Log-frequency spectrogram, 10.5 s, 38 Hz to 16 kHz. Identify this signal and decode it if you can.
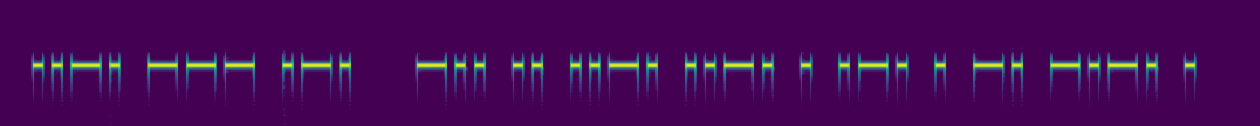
Morse code, heard as a keyed tone, about 15 wpm, 700 Hz. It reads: FOR DIFFERENCE
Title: Sentences from Top 1600 Words 15wpm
